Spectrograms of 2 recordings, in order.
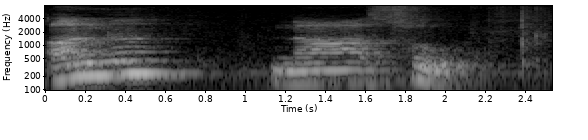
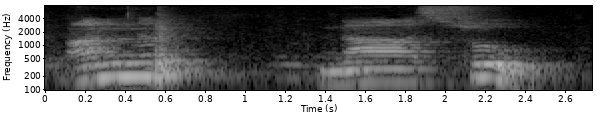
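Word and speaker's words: النَّاسُ: And in the Tajweed, when there is a Noon and Lam together, then you do not pronounce the Lam. It's a Shamsi letter, so pronounce An Nasu.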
